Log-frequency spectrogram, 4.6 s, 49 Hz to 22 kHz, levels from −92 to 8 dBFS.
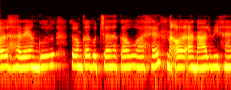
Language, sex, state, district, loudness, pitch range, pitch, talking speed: Hindi, female, Punjab, Kapurthala, -15 LUFS, 235-250 Hz, 245 Hz, 155 wpm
